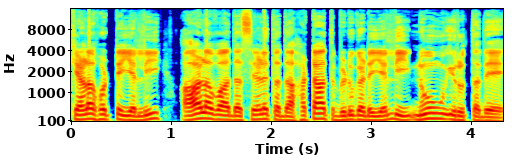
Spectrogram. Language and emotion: Kannada, neutral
